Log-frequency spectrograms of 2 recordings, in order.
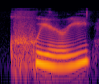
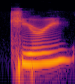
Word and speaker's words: query: middle of the word the q u sounds like a kw so you have to round your lips query and see quince make your lips small if you don't it'll sound like kiri and sequence not the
